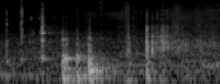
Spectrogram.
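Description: Water poured from a plastic bottle pattering onto a water-repellent, lotus-effect tablecloth, where it runs straight off instead of soaking in. It is heard as a few faint pats and clicks, the clearest a little after the middle, along with handling of the plastic bottle.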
